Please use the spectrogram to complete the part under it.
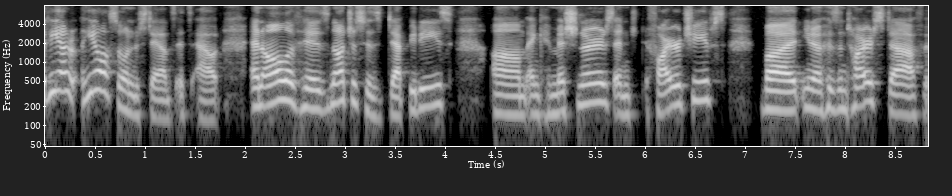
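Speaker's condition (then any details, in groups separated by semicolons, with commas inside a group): No condition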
